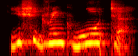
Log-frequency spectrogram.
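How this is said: It is said in a British accent.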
